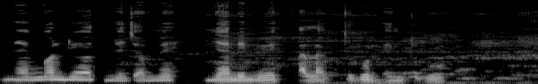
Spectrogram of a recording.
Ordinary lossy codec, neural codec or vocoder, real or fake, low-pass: none; vocoder, 44.1 kHz, 128 mel bands every 256 samples, BigVGAN v2; fake; none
